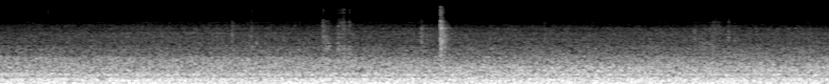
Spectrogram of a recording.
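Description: Paper pages rustle as a booklet's page is turned.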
